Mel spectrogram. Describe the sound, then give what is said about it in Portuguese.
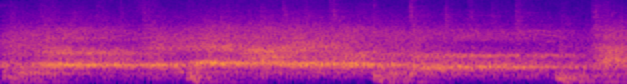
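A large stadium crowd of football fans chants in unison after Juninho scores a goal, a loud, continuous roar with rhythmic phrases that dip and restart every couple of seconds, echoing broadly across the stands. “Olha a torcida aí, ó.”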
